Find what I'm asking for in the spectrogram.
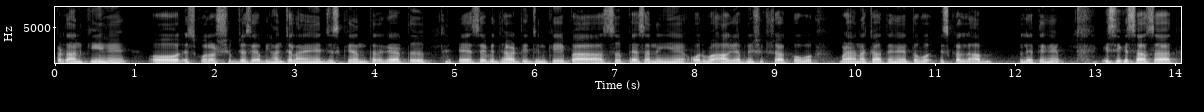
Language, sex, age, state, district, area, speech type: Hindi, male, 18-30, Rajasthan, Jaipur, urban, spontaneous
